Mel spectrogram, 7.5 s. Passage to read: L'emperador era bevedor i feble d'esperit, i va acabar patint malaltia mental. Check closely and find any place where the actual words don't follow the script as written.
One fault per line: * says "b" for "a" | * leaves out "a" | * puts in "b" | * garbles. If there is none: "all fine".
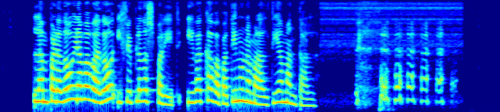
* puts in "una"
